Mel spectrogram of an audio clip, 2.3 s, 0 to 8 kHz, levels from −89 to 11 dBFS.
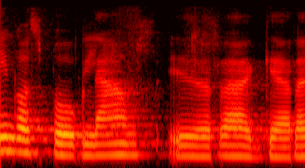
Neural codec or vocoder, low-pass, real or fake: none; 7.2 kHz; real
